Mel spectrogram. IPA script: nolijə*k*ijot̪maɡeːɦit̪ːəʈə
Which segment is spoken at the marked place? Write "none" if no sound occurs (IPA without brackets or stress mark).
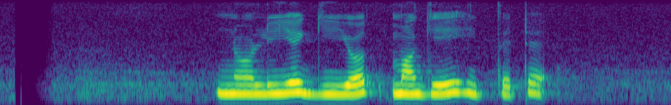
ɡ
